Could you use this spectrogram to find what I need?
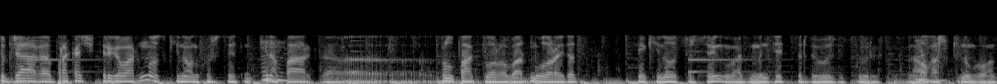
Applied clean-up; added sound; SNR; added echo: none; Guitar + Knock; 18 dB; none.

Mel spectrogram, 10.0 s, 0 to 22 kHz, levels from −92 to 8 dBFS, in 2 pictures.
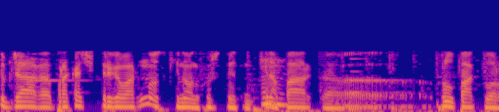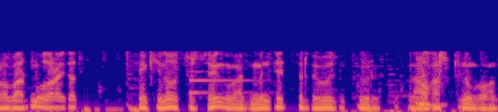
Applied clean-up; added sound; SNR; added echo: classical method spectral subtraction.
